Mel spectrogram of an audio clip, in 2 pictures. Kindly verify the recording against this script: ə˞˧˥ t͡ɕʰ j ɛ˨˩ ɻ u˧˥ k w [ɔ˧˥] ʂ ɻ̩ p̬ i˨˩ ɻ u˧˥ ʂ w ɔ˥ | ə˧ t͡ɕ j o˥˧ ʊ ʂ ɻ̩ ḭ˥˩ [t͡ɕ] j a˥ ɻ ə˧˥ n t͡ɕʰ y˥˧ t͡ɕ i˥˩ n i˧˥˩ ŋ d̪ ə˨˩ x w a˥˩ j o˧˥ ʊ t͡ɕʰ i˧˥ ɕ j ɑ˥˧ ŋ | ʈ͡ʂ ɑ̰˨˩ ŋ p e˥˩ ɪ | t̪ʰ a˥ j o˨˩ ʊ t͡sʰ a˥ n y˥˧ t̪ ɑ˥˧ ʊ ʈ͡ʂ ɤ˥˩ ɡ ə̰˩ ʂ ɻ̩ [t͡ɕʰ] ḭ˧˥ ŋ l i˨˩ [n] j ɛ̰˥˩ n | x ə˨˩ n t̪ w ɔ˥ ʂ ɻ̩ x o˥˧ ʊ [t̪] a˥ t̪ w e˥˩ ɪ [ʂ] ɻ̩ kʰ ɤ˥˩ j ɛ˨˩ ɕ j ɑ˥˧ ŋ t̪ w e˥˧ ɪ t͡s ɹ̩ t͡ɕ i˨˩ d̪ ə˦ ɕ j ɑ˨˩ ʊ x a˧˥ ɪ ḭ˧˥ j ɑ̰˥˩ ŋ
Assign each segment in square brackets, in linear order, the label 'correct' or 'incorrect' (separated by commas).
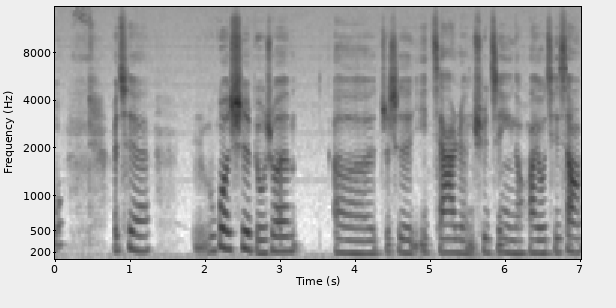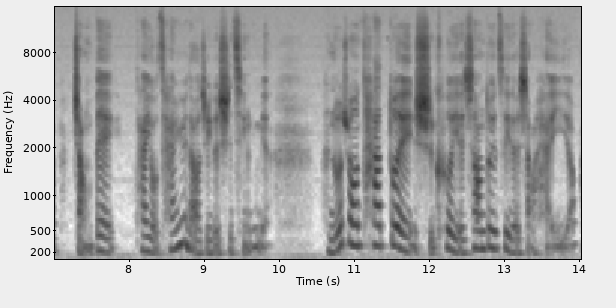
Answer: incorrect, correct, correct, incorrect, incorrect, correct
